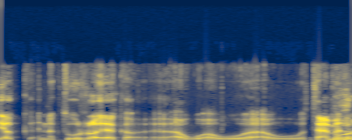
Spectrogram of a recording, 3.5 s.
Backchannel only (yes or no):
no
